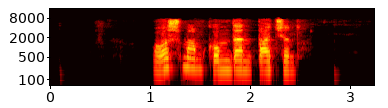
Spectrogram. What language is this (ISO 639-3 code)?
mrj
